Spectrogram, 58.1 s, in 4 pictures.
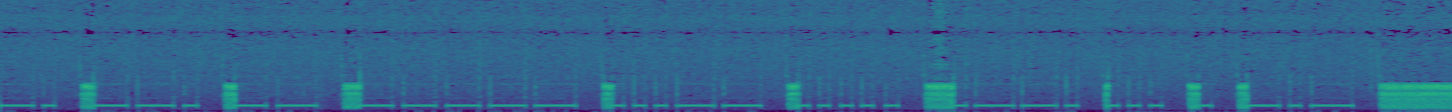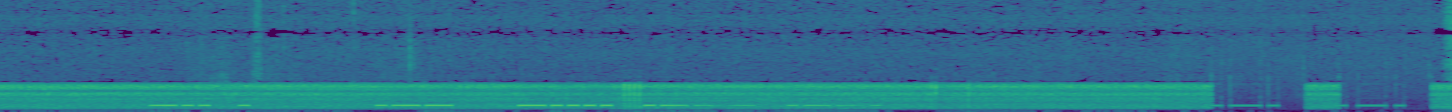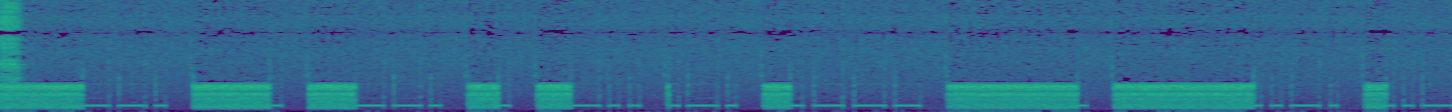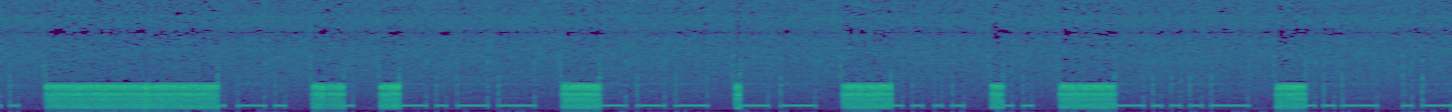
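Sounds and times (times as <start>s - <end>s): radio static: 9.3s - 9.6s, 13.8s - 26.7s, 27.6s - 28.0s, 28.8s - 29.9s, 31.0s - 32.6s, 33.7s - 34.8s, 36.7s - 37.1s, 38.5s - 41.8s, 42.6s - 43.1s, 44.0s - 45.8s, 46.6s - 47.6s, 48.8s - 50.2s, 51.7s - 52.8s, 53.5s - 56.9s
morse code beeping: 16.0s - 23.4s.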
